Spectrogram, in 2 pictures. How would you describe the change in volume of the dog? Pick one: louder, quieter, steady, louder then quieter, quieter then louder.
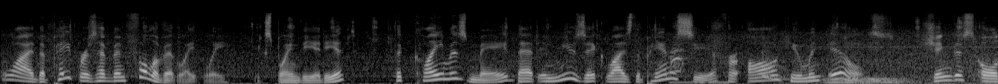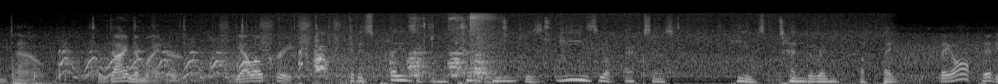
louder.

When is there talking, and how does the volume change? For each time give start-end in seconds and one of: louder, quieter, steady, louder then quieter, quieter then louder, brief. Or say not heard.
0.0-19.9 steady.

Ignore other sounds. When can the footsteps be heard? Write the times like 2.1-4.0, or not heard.
not heard.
